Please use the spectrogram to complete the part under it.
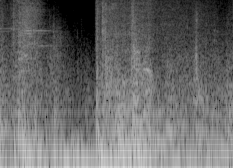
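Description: A loud explosion bursts with a heavy boom.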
